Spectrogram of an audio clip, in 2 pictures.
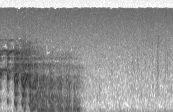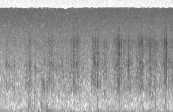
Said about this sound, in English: The Nez Perce and the government officers from the Clearwater National Forest mixed along in single file, their horses moving at a walk, mostly.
